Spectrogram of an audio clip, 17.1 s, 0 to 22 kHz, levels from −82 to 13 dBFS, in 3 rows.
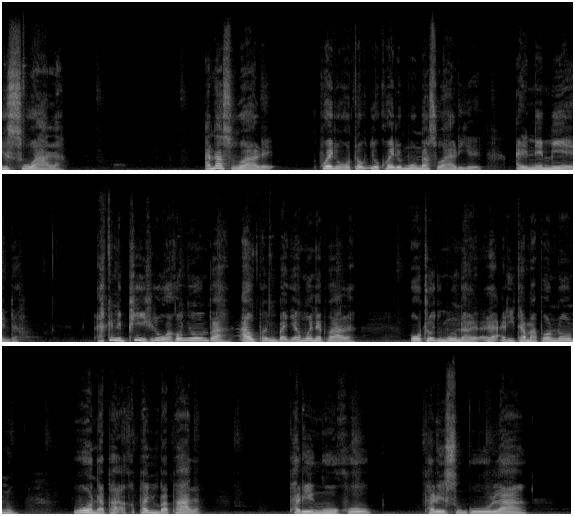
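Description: Speech recording with no technical faults to report.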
